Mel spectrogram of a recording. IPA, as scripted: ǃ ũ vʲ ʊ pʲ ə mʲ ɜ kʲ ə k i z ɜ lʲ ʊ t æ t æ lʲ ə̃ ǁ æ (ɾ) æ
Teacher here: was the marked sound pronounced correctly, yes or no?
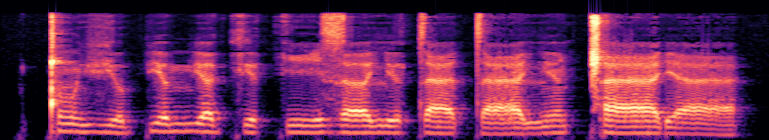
no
